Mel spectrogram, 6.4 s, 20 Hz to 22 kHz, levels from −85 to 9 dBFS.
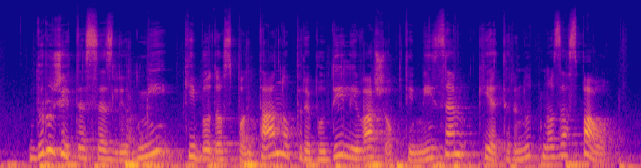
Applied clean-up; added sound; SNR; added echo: none; Run; 1 dB; none.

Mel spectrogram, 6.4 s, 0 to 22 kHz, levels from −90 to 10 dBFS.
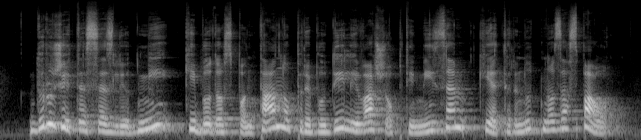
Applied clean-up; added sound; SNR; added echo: none; none; none; none.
